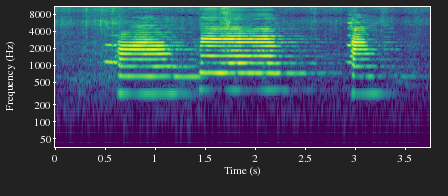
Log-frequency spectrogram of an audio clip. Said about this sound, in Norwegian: Ut fra et sidespor knirker et tog seg sakte fram. Okay, barriers are down, crossing is clear. Det ser ut som en gammel, firkantet britisk motorvogn. Det er en gammel, firkantet britisk motorvogn. Bare det at den er bygd om til å gå på hydrogen.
